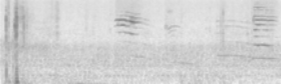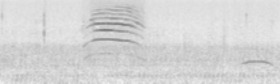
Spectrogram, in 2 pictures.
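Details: Kittens beside their mother cat in an office store room give a few thin, high mews, one clearer bending cry near the fifth second, after an opening knock, with low room rumble throughout.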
